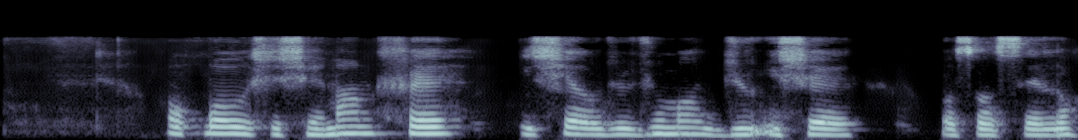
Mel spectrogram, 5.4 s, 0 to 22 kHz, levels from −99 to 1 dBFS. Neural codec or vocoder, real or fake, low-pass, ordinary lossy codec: codec, 16 kHz, 4 kbps, X-Codec, HuBERT features, trained on balanced general audio; fake; 7.2 kHz; none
